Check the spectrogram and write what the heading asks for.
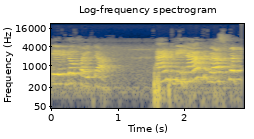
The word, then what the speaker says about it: Pteridophyta: P is silent here, Pteridophyta.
